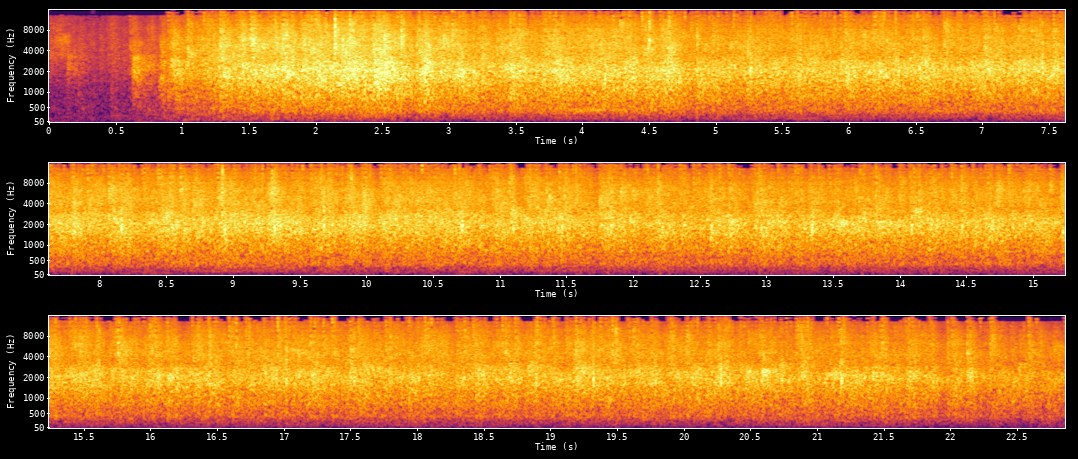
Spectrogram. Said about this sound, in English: the warmth and strength of that applause says everything, I think.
